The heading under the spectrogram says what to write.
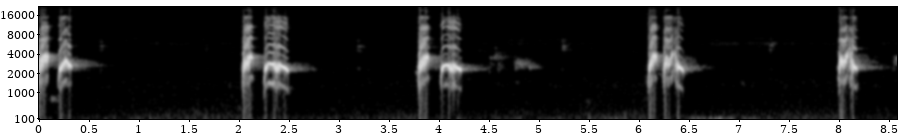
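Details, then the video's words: Red-whiskered bulbul repeating brisk two- or three-note whistled phrases roughly every two seconds, each a sharp rising note followed by a lower slurred one, with clean silence between. "chim chào mào hót - tiếng chim chào mào hót"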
